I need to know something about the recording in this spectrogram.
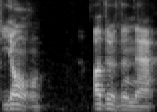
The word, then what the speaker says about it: yang: pr i'm pronouncing wrong mandarin yang is pronounced young other than that not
